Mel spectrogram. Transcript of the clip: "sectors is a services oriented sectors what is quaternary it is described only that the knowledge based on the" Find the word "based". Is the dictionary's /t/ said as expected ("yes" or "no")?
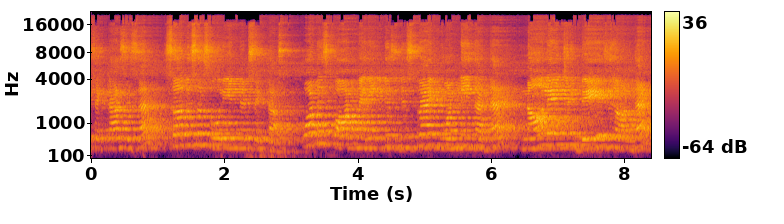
no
